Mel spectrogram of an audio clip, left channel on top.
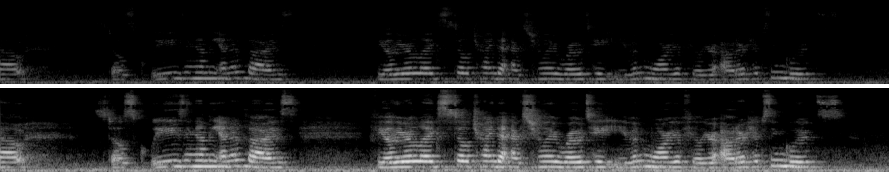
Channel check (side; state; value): left; quieter; 21.6 dB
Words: Still squeezing on the inner thighs. Feel your legs still trying to externally rotate even more. You'll feel your outer hips and glutes.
